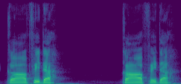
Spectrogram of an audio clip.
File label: "kafetv", Muscogee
